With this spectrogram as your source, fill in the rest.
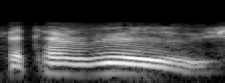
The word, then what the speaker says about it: Baton Rouge: you are you're in B Rouge did I pronounce that right yeah Baton Rouge batan Rouge that's how they say It Baton Rouge batan Rouge I'm I'm pretty good at lingu which by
